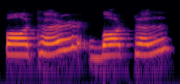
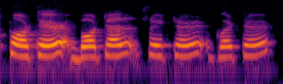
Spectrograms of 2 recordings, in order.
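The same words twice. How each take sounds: First: "पॉटर" and "बॉटल" said with a hard retroflex t; wrong local way. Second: "पॉटर" said with a hard retroflex t; mock the local hard t; wrong hard t. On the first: Teacher mimicking how Pakistanis are taught to say it. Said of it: "ये सब गलत है". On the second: Teacher demonstrating the wrong local pronunciation. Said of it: "ये गलत है". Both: Shown as a demonstration.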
